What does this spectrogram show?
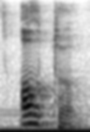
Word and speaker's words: ought: Auto, meli, malı. Okunuşu auto'dur. Shoot ile benzer anlamdadır.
